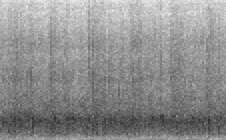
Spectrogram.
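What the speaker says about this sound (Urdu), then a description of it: "زوردار تالیاں بجائیے" A church congregation claps loudly together during a sermon on God's eternal mercy, a dense, steady wash of applause with no pauses.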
